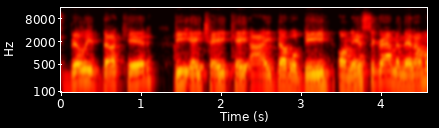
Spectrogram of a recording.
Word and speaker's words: DhaKidd: So I am at Billy the Kidd, and it's DhaKidd. It's funny. People ask me, hey, how to pronounce it? I think we were talking about that before. And it's like, it's just the kid.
